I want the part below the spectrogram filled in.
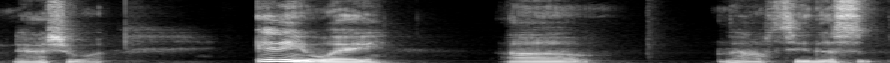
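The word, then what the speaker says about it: Nashua: is Devil's Den from nsiah make sure I said that right because uh yeah see I don't mess it up n nasua sorry I guess I did say it wrong nasua anyway uh now see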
